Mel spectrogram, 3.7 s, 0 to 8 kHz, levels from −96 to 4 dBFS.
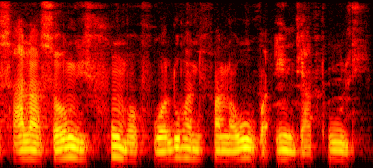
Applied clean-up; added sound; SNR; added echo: none; none; none; none.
